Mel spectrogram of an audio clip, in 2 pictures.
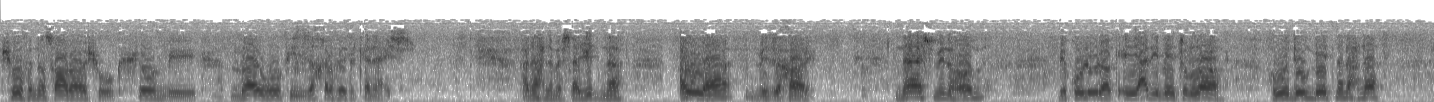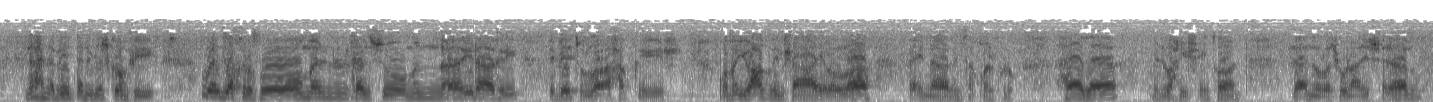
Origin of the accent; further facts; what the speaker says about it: Syria; في ثوب له أعلام هذه عندنا في الشام تسمى بالصاية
